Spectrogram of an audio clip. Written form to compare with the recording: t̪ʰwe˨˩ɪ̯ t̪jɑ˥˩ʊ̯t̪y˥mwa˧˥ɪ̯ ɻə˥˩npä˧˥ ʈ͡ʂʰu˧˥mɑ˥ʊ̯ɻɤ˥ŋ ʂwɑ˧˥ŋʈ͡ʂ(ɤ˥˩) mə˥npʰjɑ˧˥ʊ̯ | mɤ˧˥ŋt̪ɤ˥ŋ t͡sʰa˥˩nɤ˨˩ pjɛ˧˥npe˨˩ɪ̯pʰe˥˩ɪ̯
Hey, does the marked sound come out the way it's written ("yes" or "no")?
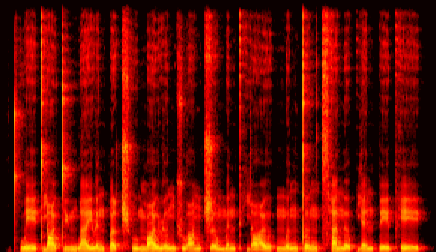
no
